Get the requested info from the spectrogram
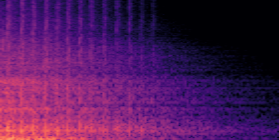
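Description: A rapid rattle of sharp repeated hits, more than ten a second, fading out steadily over about a second and a half into silence.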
